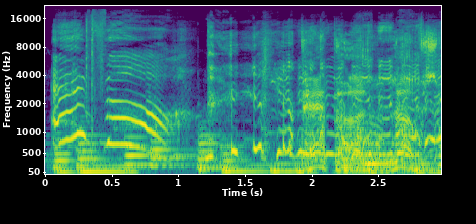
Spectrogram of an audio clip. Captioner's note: laughing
